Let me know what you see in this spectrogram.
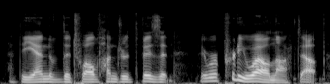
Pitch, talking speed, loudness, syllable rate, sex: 125 Hz, 255 wpm, -18 LUFS, 7.1 syllables/s, male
